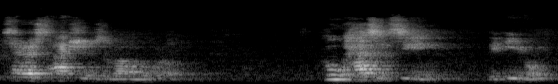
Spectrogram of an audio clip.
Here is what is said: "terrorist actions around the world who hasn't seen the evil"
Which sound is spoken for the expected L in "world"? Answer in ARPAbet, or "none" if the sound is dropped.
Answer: L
